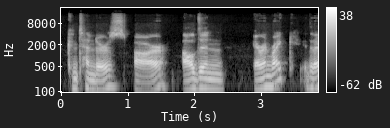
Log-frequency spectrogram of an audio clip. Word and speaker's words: Ehrenreich: So the 5 contenders are Alden Ehrenreich. Did I pronounce that right?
